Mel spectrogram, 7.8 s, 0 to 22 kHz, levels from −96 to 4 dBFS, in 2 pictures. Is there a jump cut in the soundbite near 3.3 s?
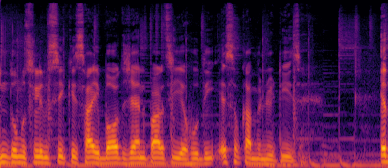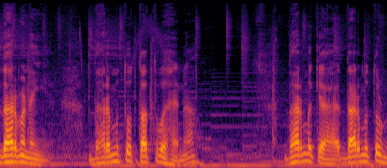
no; 0 cuts

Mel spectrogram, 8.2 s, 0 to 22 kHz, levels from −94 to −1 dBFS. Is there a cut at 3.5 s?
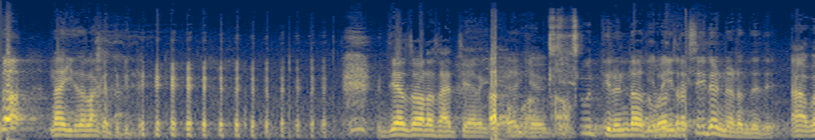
no; 2 cuts; at 5.8 s, 6.9 s

